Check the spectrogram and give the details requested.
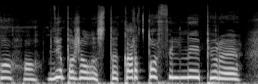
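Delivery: very high, stuck-up, prissy little-lady voice. Recalling a doll game with his sister, imitating a prissy doll. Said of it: "супер такая фифа".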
